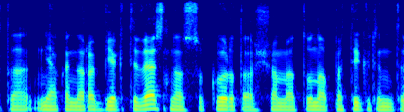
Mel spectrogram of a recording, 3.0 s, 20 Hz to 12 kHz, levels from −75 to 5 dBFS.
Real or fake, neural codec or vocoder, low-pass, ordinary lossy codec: real; none; 10.8 kHz; Opus, 24 kbps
